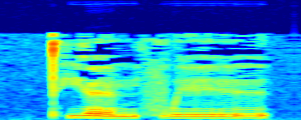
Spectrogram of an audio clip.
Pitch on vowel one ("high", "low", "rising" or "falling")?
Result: low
